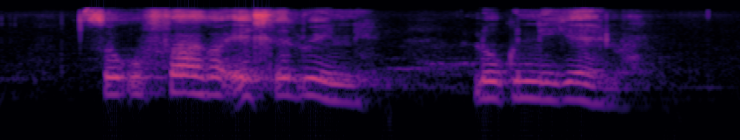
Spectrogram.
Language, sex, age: South Ndebele, female, 22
